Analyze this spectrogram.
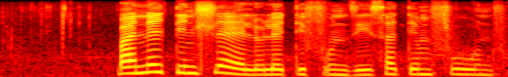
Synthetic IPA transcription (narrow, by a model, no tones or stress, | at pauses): ɓanetʼinɬɛlɔletʼifund͡zʱisatʼeɱfuːndʱɔ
